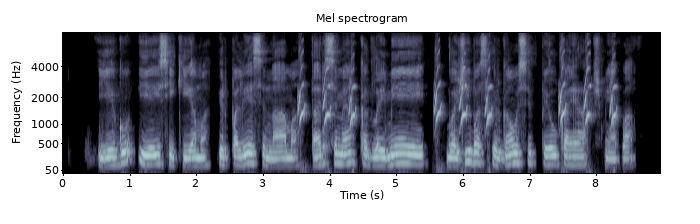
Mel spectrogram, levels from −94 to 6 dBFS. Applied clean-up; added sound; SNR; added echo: neural mask model Resemble Enhance denoiser.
